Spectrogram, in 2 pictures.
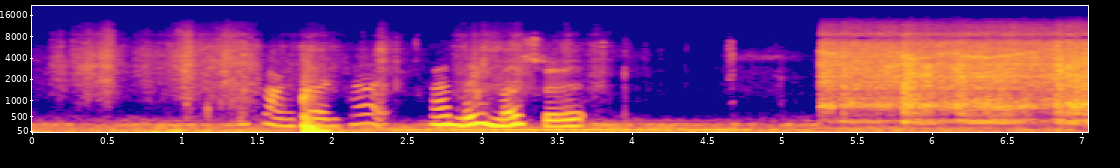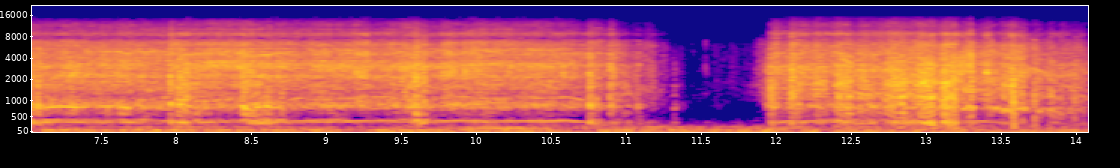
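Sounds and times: electric chainsaw cutting branches: 0:05.3 - 0:14.0.

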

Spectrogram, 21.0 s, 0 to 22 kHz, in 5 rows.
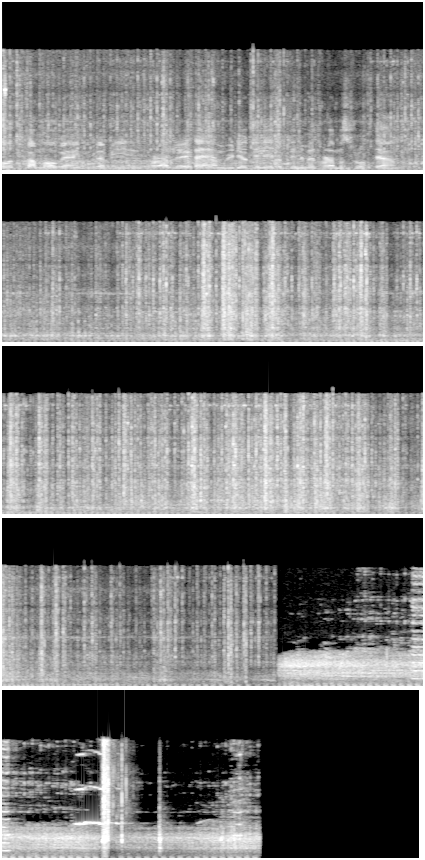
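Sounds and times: vehicle engine chugging: 0:00.0 - 0:19.4.

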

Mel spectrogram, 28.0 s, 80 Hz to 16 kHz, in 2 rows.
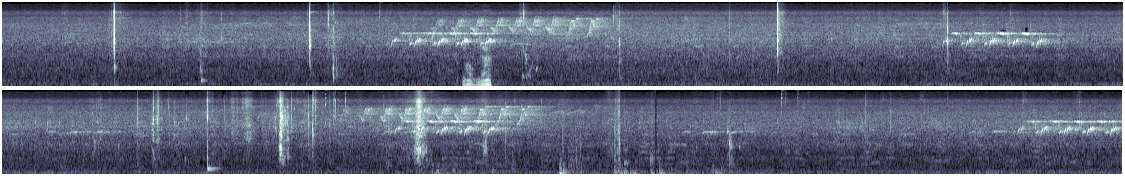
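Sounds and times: faint low hum: 0:11.0 - 0:28.0
songbird singing high notes: 0:18.5 - 0:20.7
sharp clicks and knocks: 0:21.0 - 0:23.2.

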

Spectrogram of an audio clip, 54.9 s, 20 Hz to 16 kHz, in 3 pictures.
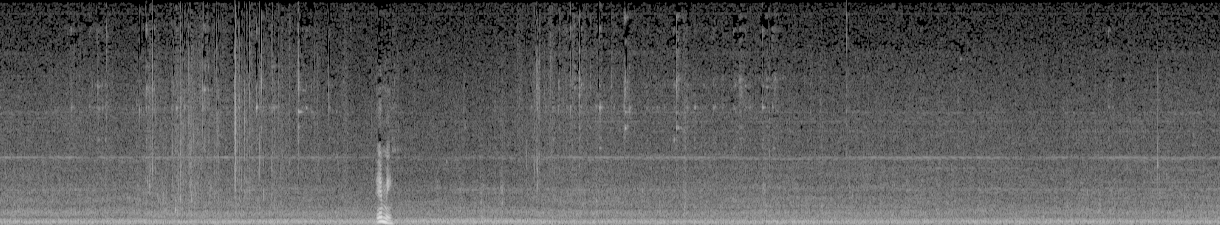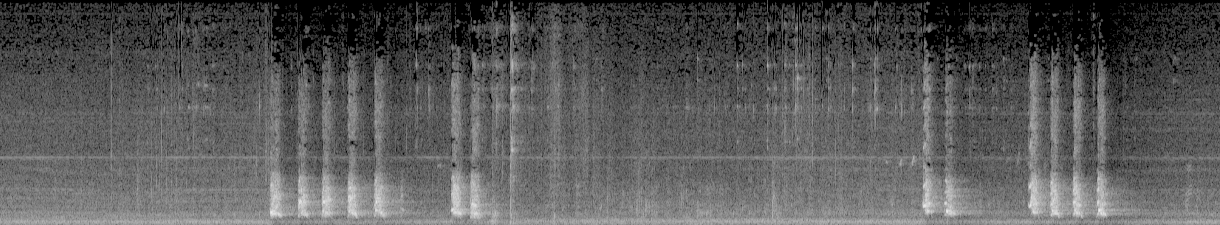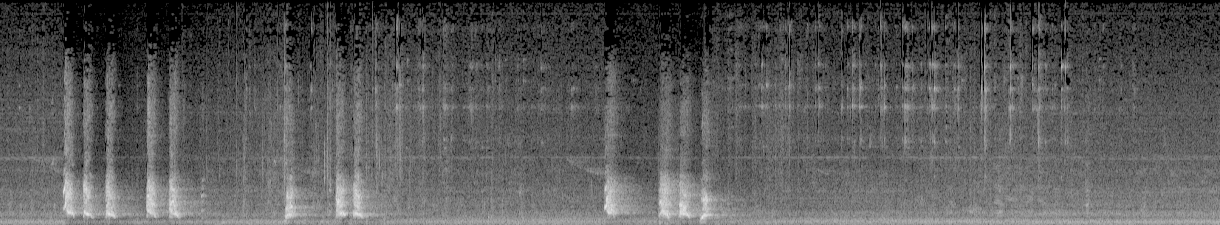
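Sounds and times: dog barking: 0:22.4 - 0:24.4, 0:25.1 - 0:25.7, 0:32.1 - 0:32.8, 0:33.7 - 0:35.1, 0:37.5 - 0:39.6, 0:40.9 - 0:42.2, 0:45.7 - 0:47.6.

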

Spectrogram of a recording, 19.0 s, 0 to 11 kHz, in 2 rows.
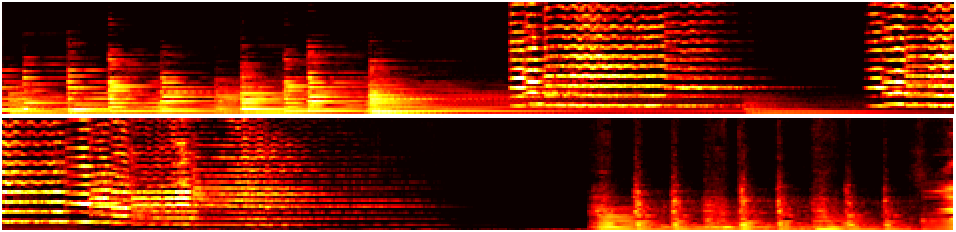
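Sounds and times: slow violin melody: 0:05.0 - 0:14.6, 0:15.4 - 0:19.0.

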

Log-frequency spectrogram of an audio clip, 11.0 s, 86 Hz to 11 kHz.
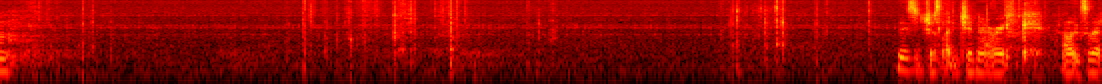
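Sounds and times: trading cards clicking and rustling: 0:07.2 - 0:08.8.

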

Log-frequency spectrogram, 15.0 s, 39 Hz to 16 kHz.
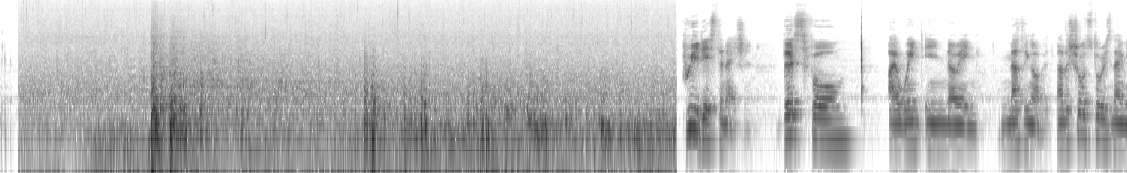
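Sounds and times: steady rain: 0:00.2 - 0:09.0
thunderclap: 0:00.3 - 0:09.0.

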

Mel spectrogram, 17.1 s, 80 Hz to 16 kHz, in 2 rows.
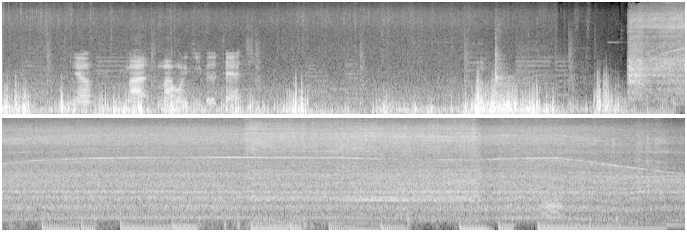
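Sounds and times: circular saw cutting wood: 0:07.8 - 0:17.0.

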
